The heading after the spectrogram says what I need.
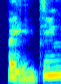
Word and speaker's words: Beijing: Tapi bukan bacanya Bei, tapi bacanya Bei. Bei baca P. Jadi kalau teman-teman yang udah ikut kelas Hanyu pinyin, harusnya bacanya Beijing gitu ya.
